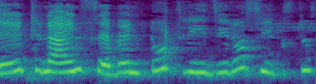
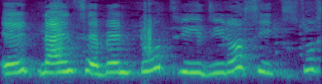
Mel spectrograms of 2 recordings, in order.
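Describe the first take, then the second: No difference in how they are said.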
